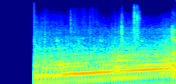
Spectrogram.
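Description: Chevrolet Silverado pickup truck driving in town, its engine hum starting abruptly and holding a steady, slightly rising drone for a couple of seconds, close and moderately loud.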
